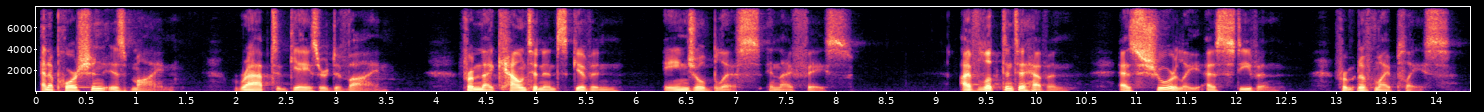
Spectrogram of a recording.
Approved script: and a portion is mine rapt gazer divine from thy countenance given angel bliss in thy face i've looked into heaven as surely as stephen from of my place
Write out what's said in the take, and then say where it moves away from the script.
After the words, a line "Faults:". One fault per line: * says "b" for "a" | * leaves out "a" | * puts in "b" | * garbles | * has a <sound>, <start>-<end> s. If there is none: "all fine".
and a portion is mine rapt gazer divine from thy countenance given angel bliss in thy face i've looked into heaven as surely as stephen from of my place
Faults:
all fine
